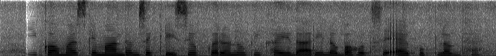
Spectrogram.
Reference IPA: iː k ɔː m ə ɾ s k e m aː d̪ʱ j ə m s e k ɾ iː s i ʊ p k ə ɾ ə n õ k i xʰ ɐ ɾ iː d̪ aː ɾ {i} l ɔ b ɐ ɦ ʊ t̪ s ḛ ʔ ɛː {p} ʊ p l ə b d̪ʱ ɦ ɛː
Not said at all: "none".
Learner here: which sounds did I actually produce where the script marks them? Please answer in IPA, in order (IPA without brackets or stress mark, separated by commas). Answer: i, p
